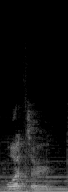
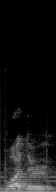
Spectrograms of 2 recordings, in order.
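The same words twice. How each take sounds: First: The middle consonant is a clear t. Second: The middle consonant sounds like a d. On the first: The speaker calls it right. "the correct water" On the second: The speaker calls it wrong. "D for T"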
